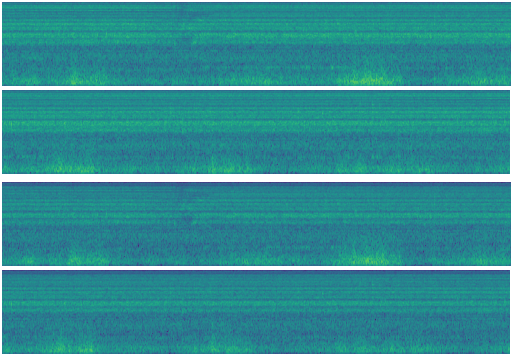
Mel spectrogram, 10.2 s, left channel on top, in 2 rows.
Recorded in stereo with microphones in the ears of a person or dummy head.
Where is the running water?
10° left (ahead or behind).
